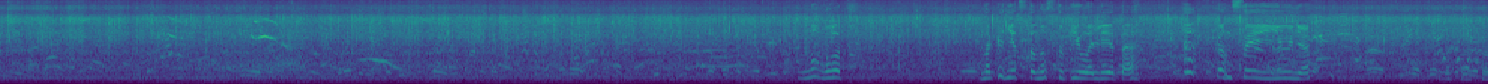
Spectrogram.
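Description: Fountain jets splash steadily onto wet pavement.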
